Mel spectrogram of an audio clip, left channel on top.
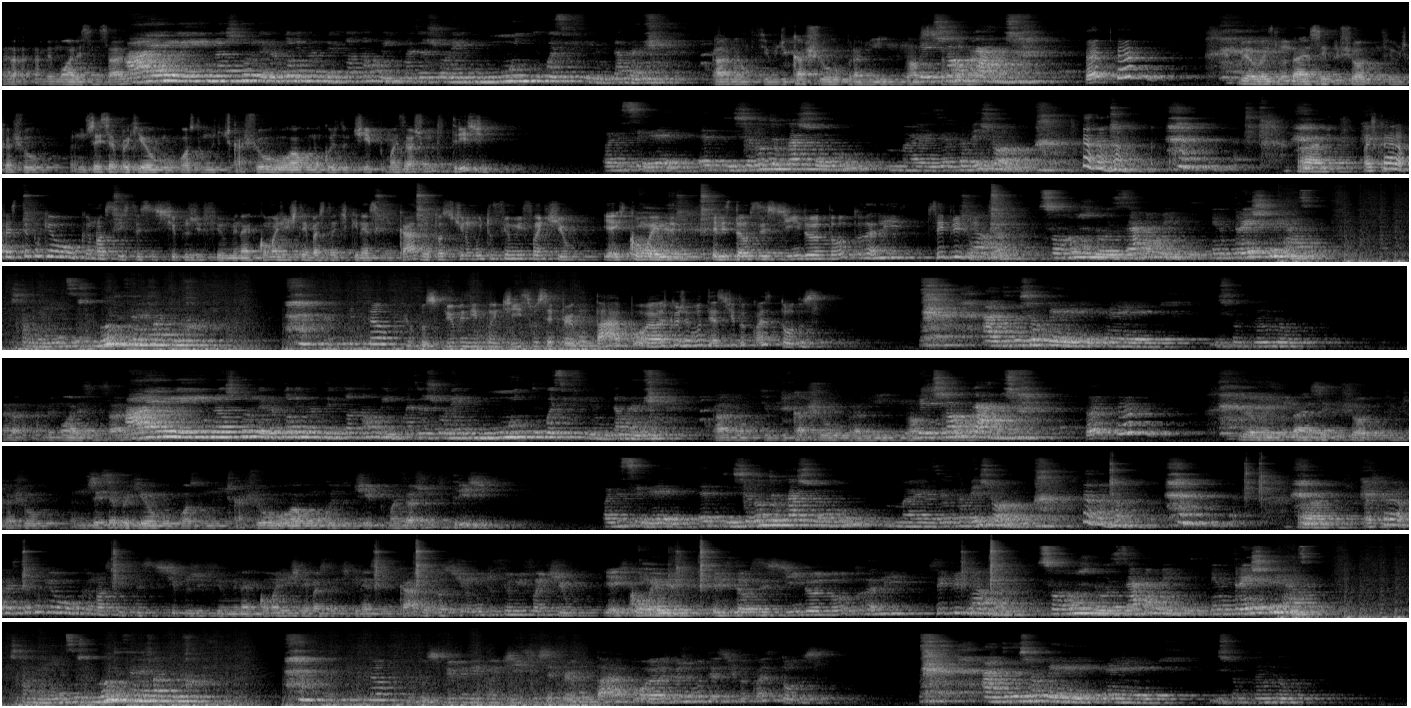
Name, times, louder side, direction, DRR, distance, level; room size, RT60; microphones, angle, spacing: voice 1, 0.0-1.3 7.1-9.8 10.8-11.5 12.0-18.9 24.9-25.4 26.7-27.4 27.7-38.3 45.4-50.4, left 3 dB, 50° left, 5 dB, 0.3 m, -30 dB
voice 2, 1.2-7.1 7.8-7.9 9.0-10.6 12.2-12.8 20.1-24.8 25.7-26.4 27.0-27.3 27.7-27.8 34.4-34.9 37.7-41.3 42.3-44.3 45.0-45.4 51.4-54.0 54.3-55.1, equal, 45° right, -5 dB, 1.0 m, -27 dB
sound 1, 25.1-25.3 26.5-26.8 28.3-28.5 29.2-29.4 31.9-32.5 34.9-35.3 37.7-38.2 40.5-40.6, right 3 dB, 80° right, 0.5 m, -37 dB
sound 2, 40.7-41.1 41.4-44.7 45.0-48.0, equal, ahead, 0.7 m, -36 dB
3.8 x 2.6 x 3.2 m, 1.4 s
head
